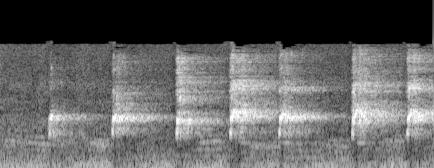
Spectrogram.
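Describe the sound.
A turkey hen's clucking call: seven sharp, mid-pitched clucks repeated at a steady, unhurried pace, each one short and distinct over a low background rumble, with no talking.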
